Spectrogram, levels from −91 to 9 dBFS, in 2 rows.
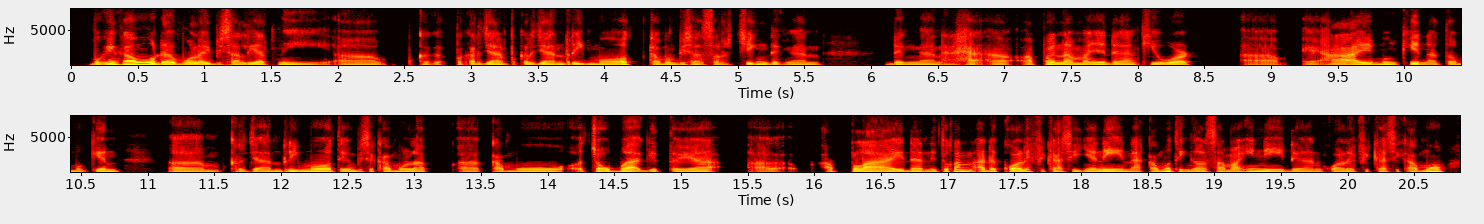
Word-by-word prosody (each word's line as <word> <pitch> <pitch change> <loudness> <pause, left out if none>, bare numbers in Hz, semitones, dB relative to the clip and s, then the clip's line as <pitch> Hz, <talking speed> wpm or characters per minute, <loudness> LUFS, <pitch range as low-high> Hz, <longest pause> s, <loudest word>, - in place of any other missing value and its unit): mungkin 140 +7 +3
kamu 190 +4 +7
udah 130 -3 +7
mulai 120 -1 +5
bisa 110 0 -1
lihat 115 +1 +2
nih, 90 -5 -1
eee, 95 0 -3 0.3
peke 120 0 -7
pekerjaan-pekerjaan 110 -1 +1
remot 110 +8 +2
kamu 125 +6 0
bisa 115 -3 +2
searching 110 - -2
dengan 95 -2 -3 0.5
dengan 95 -1 -2
ha 80 +6 -1
e 100 - -5 0.2
apa 110 +10 -2
namanya 140 -1 +3
dengan 115 -6 0
keyword, 115 +2 +1 0.4
eee, 95 +1 -9
AI 125 +10 +1
mungkin 160 -4 -1
atau 110 +1 -5
mungkin, 115 +8 -2 0.4
mmm, 100 +1 -2
kerjaan 105 -2 -2
remot 125 +4 +4
yang 110 - +2
bisa 105 +2 -3
kamu 105 0 -1
lak 100 -1 0 0.2
eee, 95 -1 -5
kamu 100 0 0
e - - -4
coba 115 +1 +4
gitu 95 -1 -3
ya, 105 +3 +1 0.2
eee, - - -7 0.3
apply 115 -2 +2
dan 110 0 +1
itu 120 +8 -2
kan 240 +1 +1
ada 130 - +1
kualifikasinya 115 -1 +1
nih, 150 -4 +4
nah, 90 - -1
kamu 175 - -1
tinggal 115 -6 -1
samain 120 - -1
nih, 150 -3 +2
dengan 105 -4 -3
kualifikasi 105 0 -3
kamu 145 - +1
110 Hz, 160 wpm, -22 LUFS, 100-125 Hz, 0.5 s, kamu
